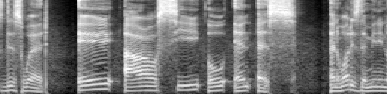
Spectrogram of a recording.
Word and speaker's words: archons: The word a r c o ns is pronounced as ar cons with emphasis on the first syllable. are like an arc and cons like in icons without the eye.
